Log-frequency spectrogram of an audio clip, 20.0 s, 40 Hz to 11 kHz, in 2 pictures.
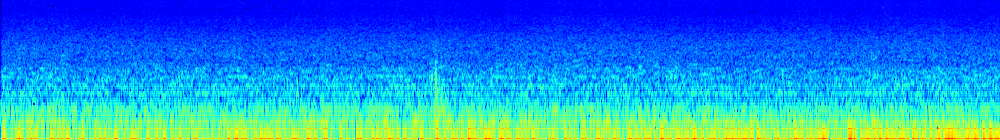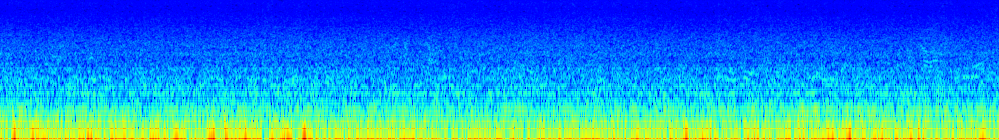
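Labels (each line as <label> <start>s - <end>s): An engine runs continuously with muffled, unintelligible speech in the background. 0.0s - 20.0s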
